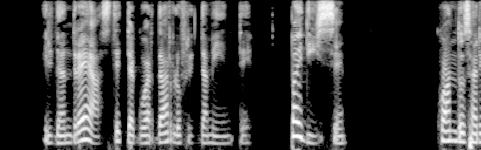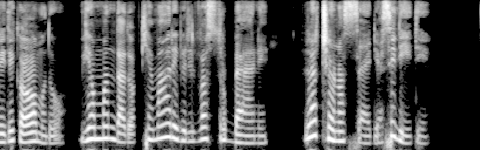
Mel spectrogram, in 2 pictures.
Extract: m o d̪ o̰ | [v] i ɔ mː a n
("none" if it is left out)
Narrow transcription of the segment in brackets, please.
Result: v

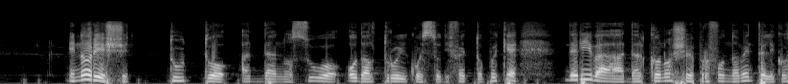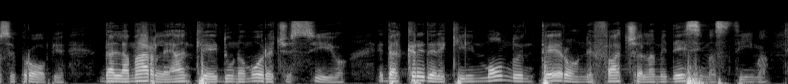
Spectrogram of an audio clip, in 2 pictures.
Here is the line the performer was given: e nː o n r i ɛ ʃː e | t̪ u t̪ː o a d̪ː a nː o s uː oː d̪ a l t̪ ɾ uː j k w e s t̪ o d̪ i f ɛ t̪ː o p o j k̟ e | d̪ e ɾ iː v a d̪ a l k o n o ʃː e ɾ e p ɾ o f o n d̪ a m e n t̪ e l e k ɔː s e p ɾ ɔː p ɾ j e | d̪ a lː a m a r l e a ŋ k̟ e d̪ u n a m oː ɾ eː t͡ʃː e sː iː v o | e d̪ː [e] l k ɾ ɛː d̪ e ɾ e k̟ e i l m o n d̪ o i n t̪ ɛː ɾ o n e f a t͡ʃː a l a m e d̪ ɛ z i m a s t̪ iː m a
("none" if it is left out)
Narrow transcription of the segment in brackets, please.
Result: a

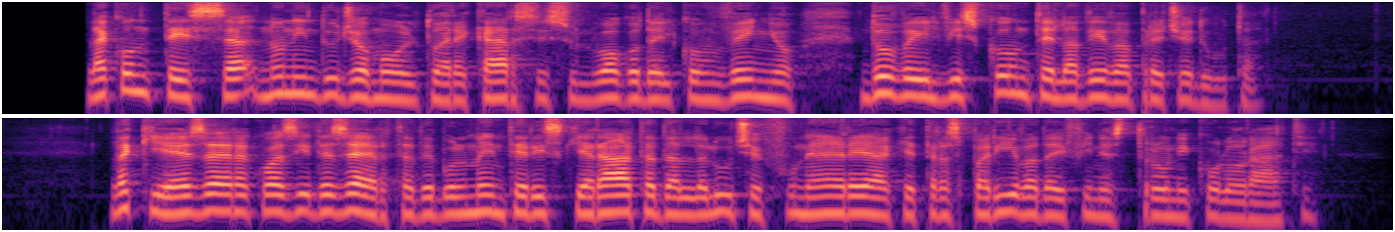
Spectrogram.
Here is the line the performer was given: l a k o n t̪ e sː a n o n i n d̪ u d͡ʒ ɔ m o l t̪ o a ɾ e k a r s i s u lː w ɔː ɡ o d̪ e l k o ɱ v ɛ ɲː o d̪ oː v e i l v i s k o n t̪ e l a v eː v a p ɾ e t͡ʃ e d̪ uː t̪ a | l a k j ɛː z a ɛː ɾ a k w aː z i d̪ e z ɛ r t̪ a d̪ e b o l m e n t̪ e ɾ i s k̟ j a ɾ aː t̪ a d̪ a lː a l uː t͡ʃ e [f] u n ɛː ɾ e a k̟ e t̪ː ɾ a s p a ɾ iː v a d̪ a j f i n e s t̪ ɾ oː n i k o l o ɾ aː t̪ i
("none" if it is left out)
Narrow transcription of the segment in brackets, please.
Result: f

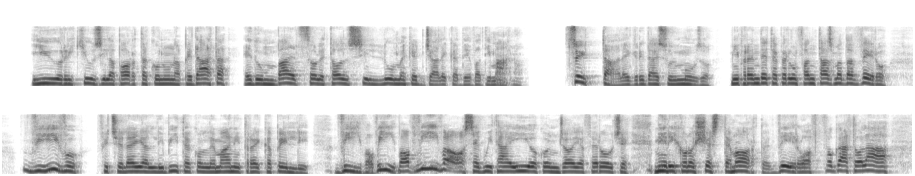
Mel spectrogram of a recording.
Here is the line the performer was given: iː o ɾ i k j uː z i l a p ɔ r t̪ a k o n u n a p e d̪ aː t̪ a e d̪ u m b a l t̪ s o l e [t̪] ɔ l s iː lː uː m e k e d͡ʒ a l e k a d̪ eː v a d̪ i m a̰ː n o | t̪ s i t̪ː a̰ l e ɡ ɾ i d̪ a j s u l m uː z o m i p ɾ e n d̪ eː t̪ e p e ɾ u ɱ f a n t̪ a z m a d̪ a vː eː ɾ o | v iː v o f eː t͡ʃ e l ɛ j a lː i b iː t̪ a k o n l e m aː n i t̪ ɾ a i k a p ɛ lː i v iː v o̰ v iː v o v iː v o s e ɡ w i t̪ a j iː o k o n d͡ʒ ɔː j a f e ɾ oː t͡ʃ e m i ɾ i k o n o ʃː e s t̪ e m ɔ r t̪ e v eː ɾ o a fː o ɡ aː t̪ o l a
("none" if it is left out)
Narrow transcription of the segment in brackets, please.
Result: t̪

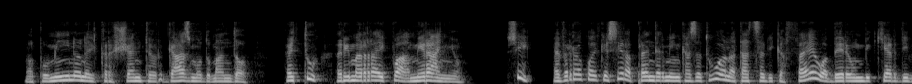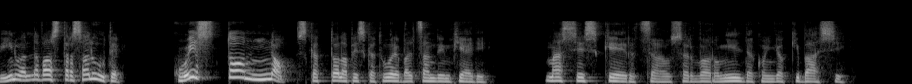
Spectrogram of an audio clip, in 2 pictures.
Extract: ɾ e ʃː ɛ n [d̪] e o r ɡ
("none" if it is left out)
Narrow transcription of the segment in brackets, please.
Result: t̪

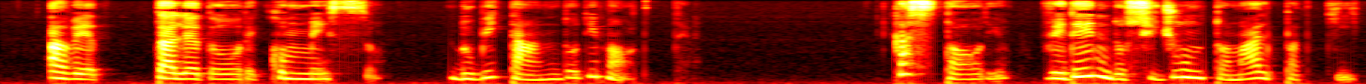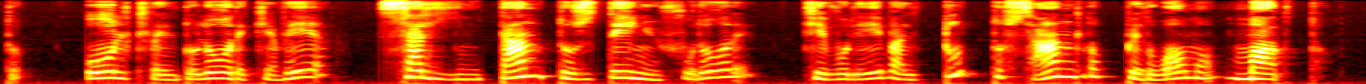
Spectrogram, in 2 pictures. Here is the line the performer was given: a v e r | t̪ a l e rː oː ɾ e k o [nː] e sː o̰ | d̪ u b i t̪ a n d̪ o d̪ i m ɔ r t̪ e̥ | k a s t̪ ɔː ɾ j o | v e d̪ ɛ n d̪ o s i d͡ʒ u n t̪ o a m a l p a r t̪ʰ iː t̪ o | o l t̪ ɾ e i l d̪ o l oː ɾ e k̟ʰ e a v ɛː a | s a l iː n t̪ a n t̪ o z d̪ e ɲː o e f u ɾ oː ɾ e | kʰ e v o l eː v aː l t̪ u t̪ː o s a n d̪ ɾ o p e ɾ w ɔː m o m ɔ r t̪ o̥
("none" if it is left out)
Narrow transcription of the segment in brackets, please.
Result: mː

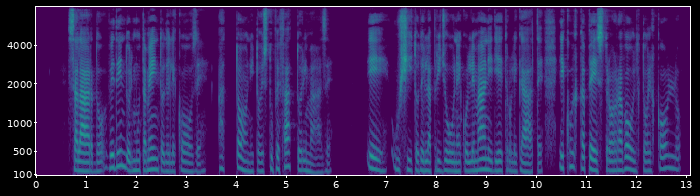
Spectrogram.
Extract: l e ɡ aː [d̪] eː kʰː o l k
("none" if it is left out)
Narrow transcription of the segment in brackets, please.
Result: t̪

